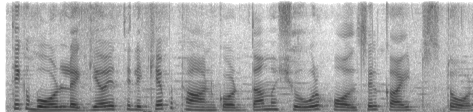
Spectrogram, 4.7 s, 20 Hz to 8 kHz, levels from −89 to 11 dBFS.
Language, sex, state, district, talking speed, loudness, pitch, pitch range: Punjabi, female, Punjab, Pathankot, 175 wpm, -17 LUFS, 215 Hz, 200-240 Hz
